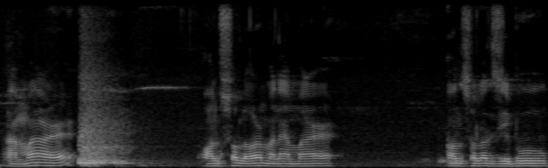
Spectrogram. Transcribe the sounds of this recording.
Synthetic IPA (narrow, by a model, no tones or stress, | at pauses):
amaɹ | ɔnsɔlɔɹmanɛamaɹ | ɔnsɔlɔtzibʊ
